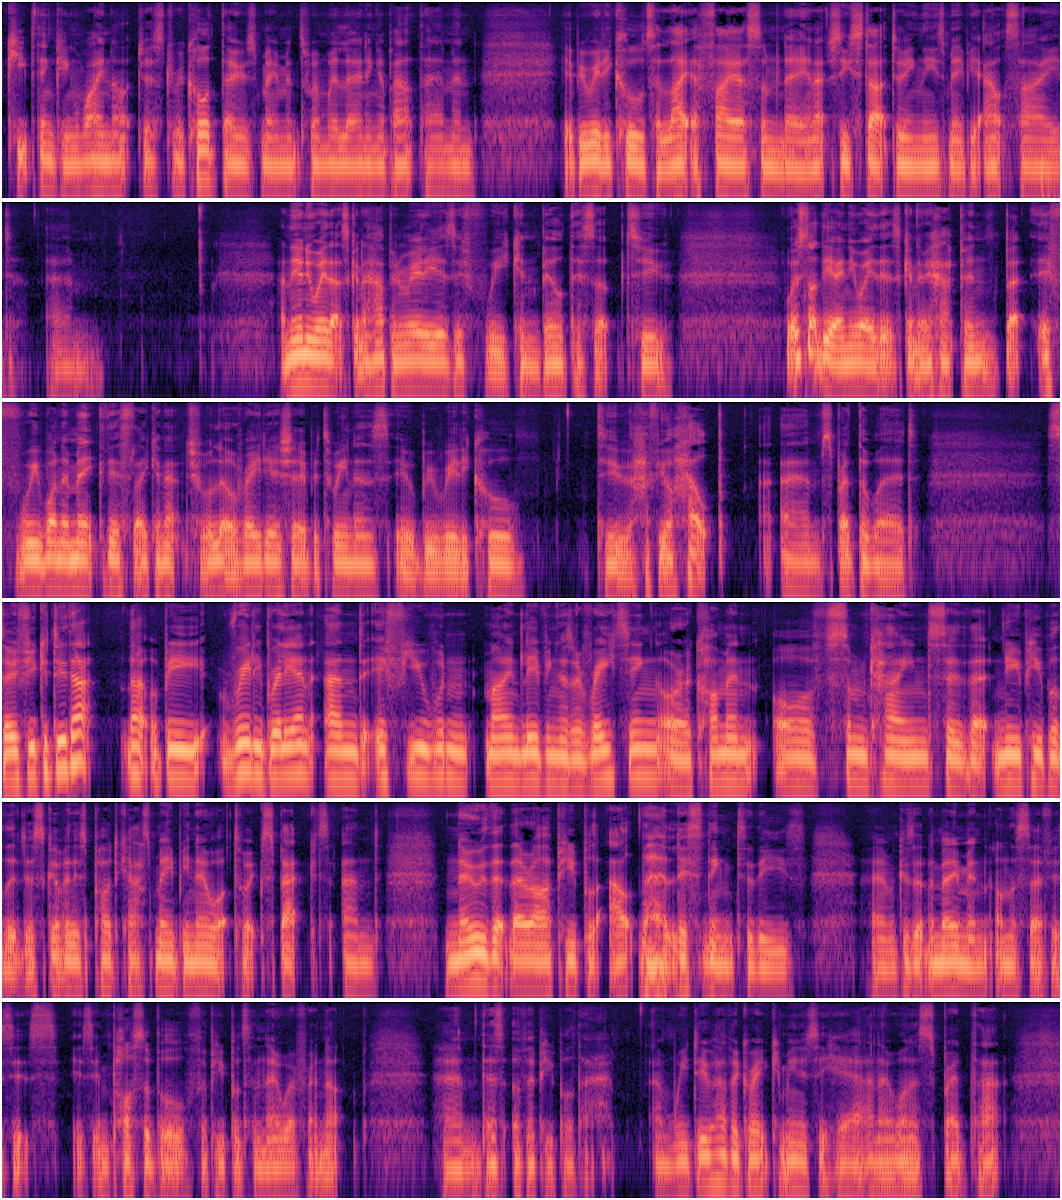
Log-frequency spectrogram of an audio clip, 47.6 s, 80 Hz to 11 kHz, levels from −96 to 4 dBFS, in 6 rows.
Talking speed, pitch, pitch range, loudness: 220 wpm, 100 Hz, 95-120 Hz, -21 LUFS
